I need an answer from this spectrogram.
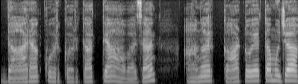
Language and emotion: Goan Konkani, fearful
